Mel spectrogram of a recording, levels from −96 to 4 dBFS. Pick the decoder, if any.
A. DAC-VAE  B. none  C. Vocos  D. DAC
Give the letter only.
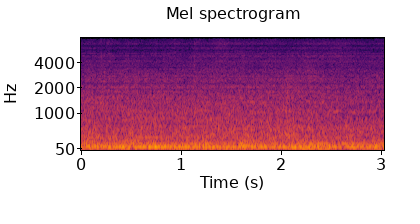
D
